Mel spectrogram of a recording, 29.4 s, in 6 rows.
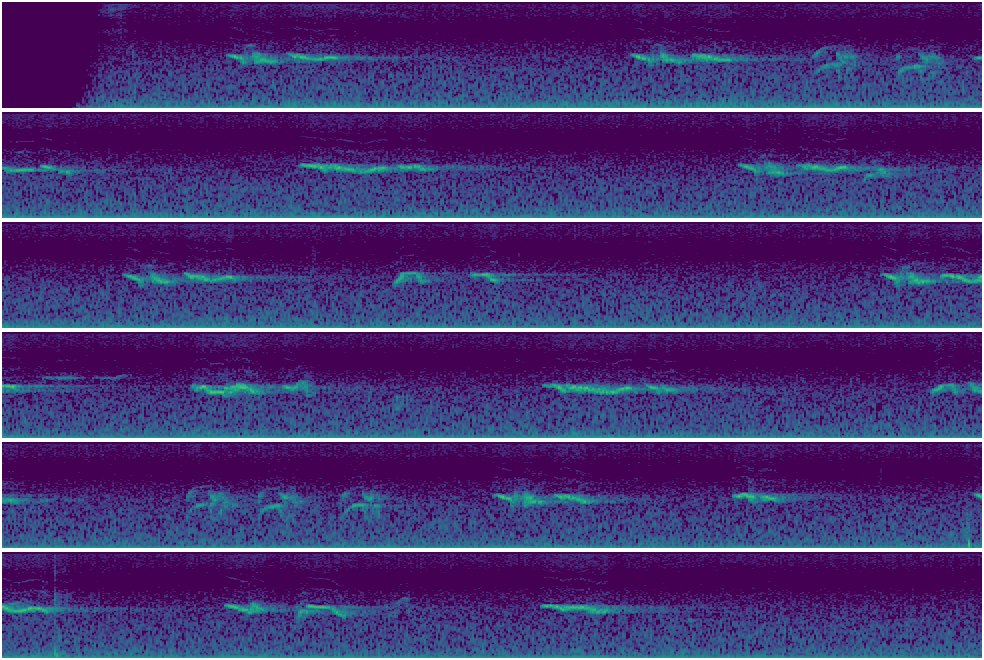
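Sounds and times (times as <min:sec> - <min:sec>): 
bird: 0:01.1 - 0:02.0, 0:03.1 - 0:05.5, 0:06.4 - 0:07.4, 0:08.6 - 0:09.6, 0:10.4 - 0:12.7, 0:14.2 - 0:18.4, 0:19.3 - 0:23.8, 0:24.4 - 0:28.1.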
